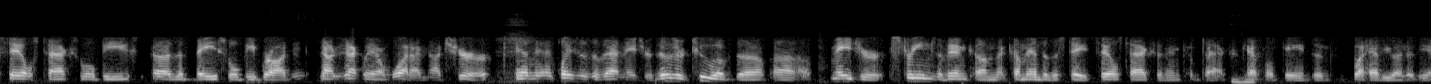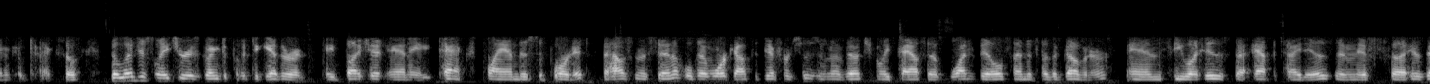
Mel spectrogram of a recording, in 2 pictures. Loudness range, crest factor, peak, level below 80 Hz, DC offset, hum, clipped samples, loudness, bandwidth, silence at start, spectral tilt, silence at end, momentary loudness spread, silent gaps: 2 LU; 18 dB; -4 dBFS; -72 dBFS; under 0.1%; none; under 0.1%; -21 LUFS; 6.8 kHz; 0.1 s; -6.5 dB/octave; 0 s; 9 LU; none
